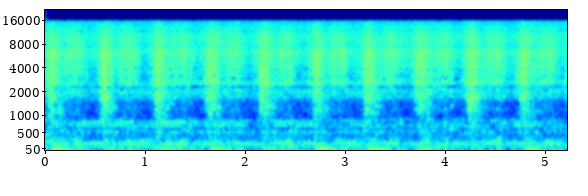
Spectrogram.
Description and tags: I record washing machine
